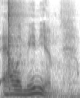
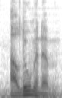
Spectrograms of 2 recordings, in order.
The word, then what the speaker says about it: aluminium: The case is solid aluminium, or as the Americans say, aluminum. So a lot of Americans are going to be sitting there going, "It's not aluminium, it's aluminum." No, it's not.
